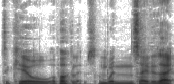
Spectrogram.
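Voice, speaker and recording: Lively podcast host. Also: male voice, low-pitched, brisk. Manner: opinionated, animated, laughs often. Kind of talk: casual film discussion.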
